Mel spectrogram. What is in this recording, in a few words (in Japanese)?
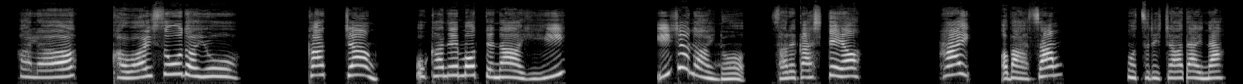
少女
